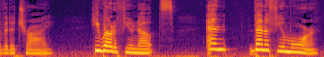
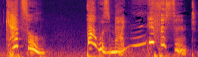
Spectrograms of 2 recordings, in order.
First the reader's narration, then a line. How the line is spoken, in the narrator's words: he cried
